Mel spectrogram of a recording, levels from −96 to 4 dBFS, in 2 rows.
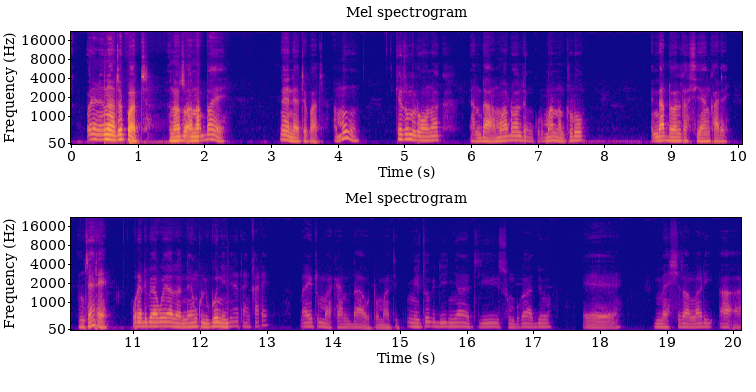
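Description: Speech, with sudden gain jumps. Level and background noise step up about 10 dB at 0.51–1.92 s, down about 10 dB at 6.82–7.13 s, and down about 12 dB from 12.42 s to the end. The likely cause is a gain change applied without a ramp.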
